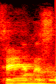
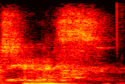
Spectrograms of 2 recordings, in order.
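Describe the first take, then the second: First: The name begins with a short 'sam' sound. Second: The name begins with a 'shay' sound. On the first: The speaker calls it right. "it's Samus" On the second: The speaker calls it wrong. "not Seamus"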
